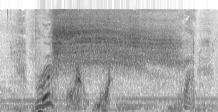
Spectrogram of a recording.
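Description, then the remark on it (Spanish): A person imitates an elephant's trumpet: a breathy, hissing blast with wavering, rising and falling vocal squeals, lasting a few seconds, fairly loud. “Barritó el elefante feliz.”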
